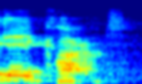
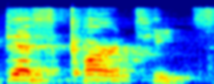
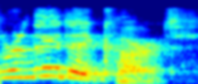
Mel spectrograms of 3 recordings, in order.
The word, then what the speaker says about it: Descartes: say his name right don't be saying disc artis that's not how it's said I hear you at a fancy cocktail party saying you've read tusk Artie's everyone's gonna laugh at you and I'm not gonna feel bad for you because I told you how to say his name it's take heart like des cart yeah it's French the French spill and pronounce things differently so Rene Descartes now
